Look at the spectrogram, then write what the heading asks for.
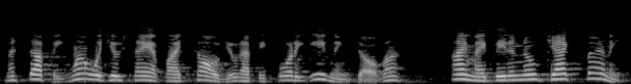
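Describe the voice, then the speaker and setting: Small-time scheming tavern manager, uneducated wise-guy talk, high and lively, slightly noisy vintage radio recording. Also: fairly quick, dull audio. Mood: bossy, boastful. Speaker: comic lead in a radio sitcom. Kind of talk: 1940s radio comedy acting. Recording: old 1940s radio recording, light noise.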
